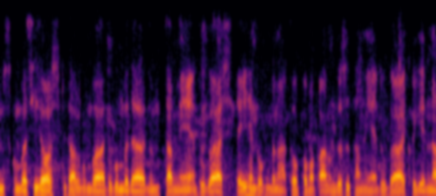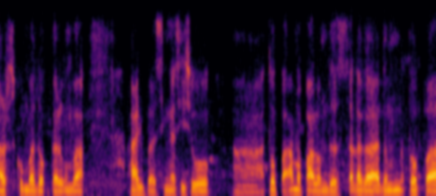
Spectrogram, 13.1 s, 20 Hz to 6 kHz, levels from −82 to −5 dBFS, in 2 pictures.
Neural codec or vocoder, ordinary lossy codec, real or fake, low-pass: codec, 16 kHz, 8 kbps, FreqCodec, smaller model; Opus, 24 kbps; fake; 5.4 kHz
